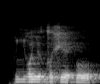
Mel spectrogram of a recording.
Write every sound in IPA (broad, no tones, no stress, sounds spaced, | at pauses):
ʎ ɔ lʲ o ɡ ɔ xʲ ɛ ʔ o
